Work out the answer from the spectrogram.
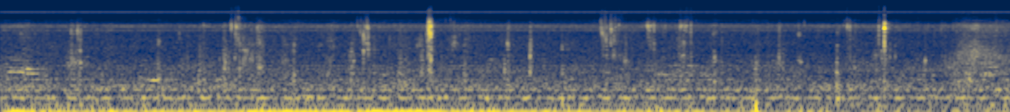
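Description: Faint chewing and mouth sounds of someone eating a fresh rice-paper roll, with scattered small clicks and two sharper ticks, one about four seconds in and one near nine seconds, over a steady low hum.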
